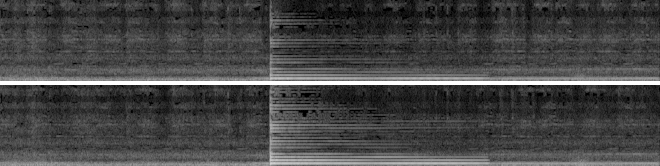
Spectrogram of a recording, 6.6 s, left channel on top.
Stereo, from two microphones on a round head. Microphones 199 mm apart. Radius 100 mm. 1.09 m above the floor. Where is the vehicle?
10° left (ahead or behind).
